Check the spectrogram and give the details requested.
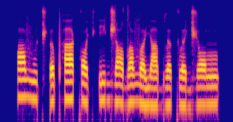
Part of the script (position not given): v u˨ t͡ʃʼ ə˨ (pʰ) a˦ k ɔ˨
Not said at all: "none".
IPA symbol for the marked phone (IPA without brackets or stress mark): pʰ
